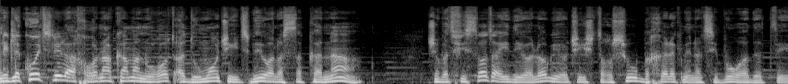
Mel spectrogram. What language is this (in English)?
Hebrew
